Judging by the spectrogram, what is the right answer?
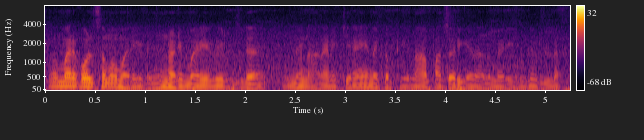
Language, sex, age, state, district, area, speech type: Tamil, male, 18-30, Tamil Nadu, Salem, rural, spontaneous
